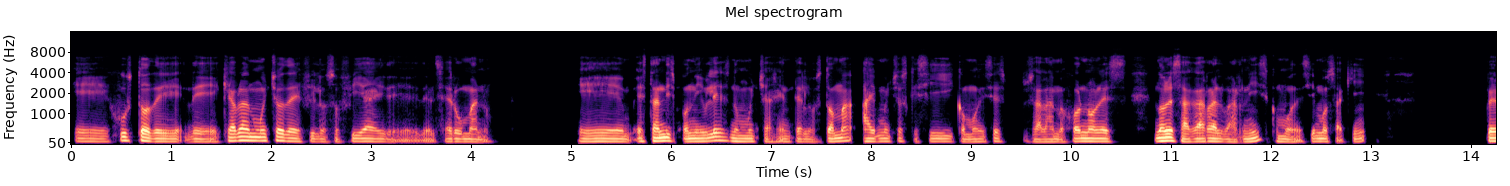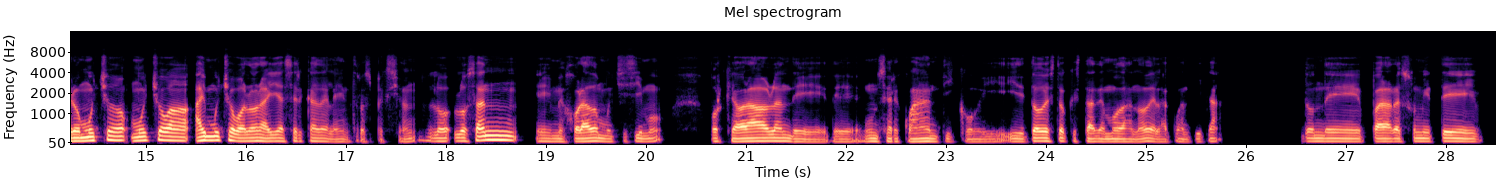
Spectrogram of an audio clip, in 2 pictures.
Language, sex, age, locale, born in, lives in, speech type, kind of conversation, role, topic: Spanish, male, 45-49, es-MX, Mexico, Mexico, conversation, unstructured, none, ¿Qué hábito te ha ayudado más a mejorar como persona?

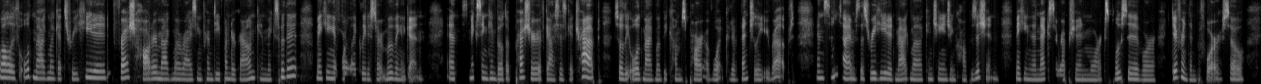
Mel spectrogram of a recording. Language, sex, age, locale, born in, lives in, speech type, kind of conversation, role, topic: English, female, 20-24, en-US, United States, United States, read, expert-assistant, expert, What happens inside a volcano during an eruption?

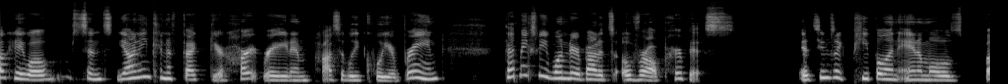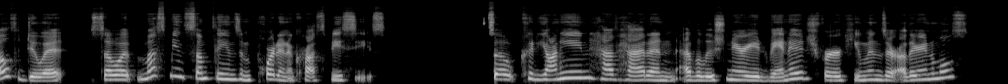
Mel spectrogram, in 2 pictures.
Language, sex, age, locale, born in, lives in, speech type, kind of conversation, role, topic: English, female, 20-24, en-US, United States, United States, read, expert-assistant, asker, Why do we yawn and is it contagious?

